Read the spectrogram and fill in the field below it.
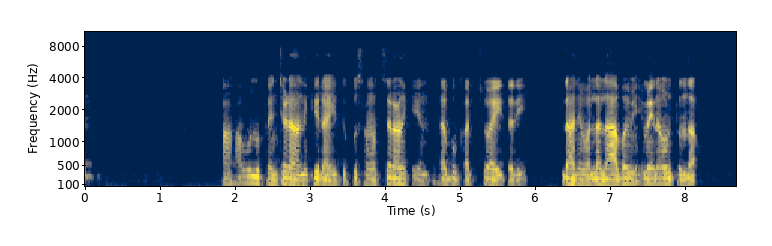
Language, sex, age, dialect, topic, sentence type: Telugu, male, 31-35, Telangana, agriculture, question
